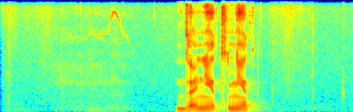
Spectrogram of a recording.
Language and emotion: Russian, neutral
